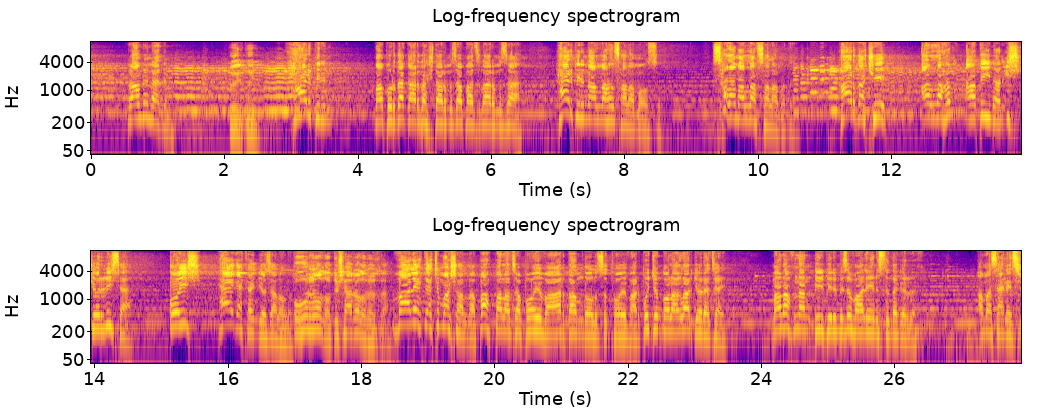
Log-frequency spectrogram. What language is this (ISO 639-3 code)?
tur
